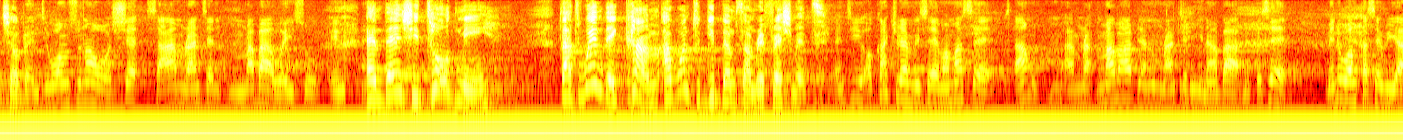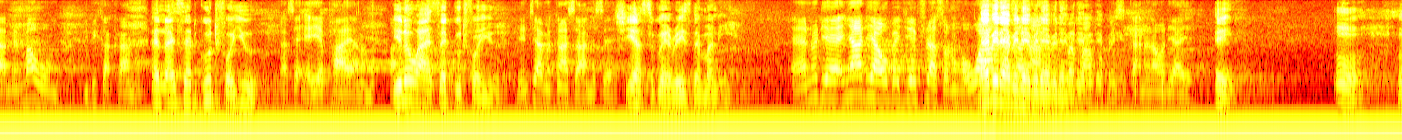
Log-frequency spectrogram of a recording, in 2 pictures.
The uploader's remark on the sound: on Day 2 Morning at The Art of Evangelism Conference, CPIC-Dormaa Ahenkro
